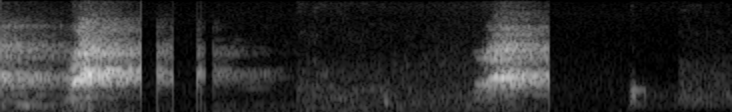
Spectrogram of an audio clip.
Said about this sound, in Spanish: escucho sonido de perro ahí.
